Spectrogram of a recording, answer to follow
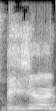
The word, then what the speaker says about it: Dijon: His name is pronounced like the mustard.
